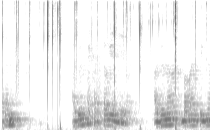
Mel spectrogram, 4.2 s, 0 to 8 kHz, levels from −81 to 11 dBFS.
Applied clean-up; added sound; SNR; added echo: none; Crack; -4 dB; reverberation time 0.6 s.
